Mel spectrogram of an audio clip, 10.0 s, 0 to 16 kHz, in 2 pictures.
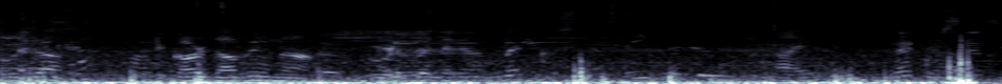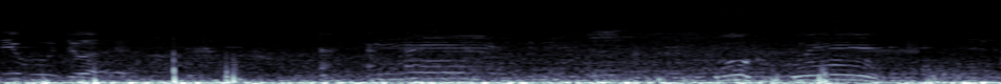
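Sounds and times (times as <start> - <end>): car driving rumble: 0.0 - 10.0.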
